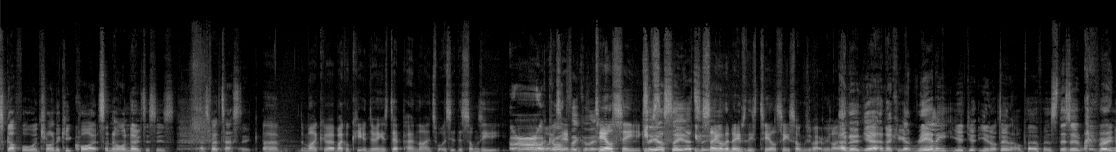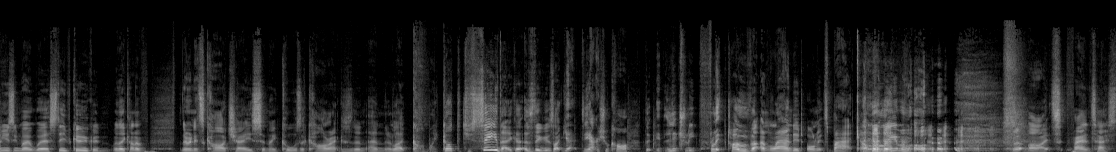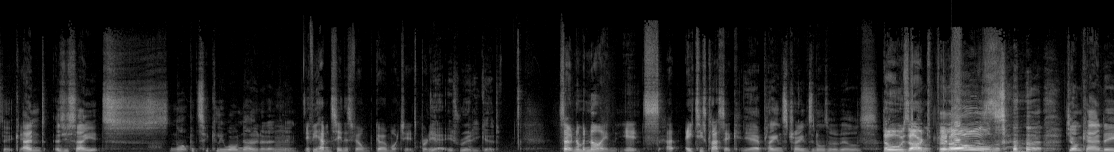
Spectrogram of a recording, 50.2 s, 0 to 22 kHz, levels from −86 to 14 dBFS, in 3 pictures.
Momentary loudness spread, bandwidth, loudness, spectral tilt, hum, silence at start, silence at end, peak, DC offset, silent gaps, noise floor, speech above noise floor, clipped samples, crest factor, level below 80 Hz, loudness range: 18 LU; 18.5 kHz; -21 LUFS; -2.5 dB/octave; none; 0 s; 0 s; 0 dBFS; under 0.1%; none; -56 dBFS; 34 dB; under 0.1%; 22 dB; -54 dBFS; 15 LU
